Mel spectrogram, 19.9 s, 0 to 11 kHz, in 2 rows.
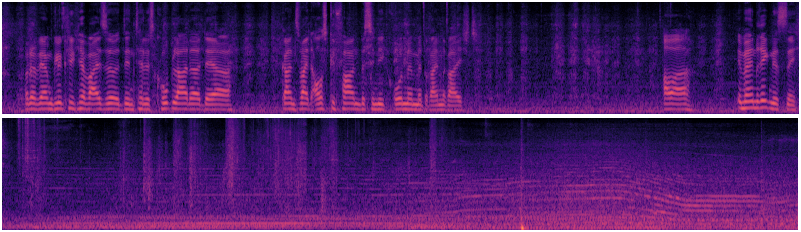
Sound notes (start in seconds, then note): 6.2 scratching noises; 11.3 engine roar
